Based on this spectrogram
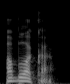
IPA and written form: ɐbɫɐˈka (облакá)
